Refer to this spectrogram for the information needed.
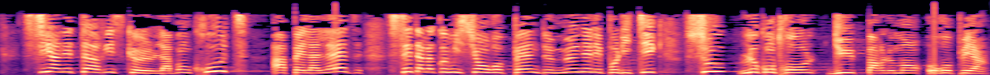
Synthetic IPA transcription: siɛ̃net̪aʁiskəlabɑ̃kʁut̪ | apɛlalɛd̪sɛt̪alakɔmisjɔ̃øʁɔpeɛnd̪əmənelepɔlit̪iksuləkɔ̃t̪χold̪ypaʁləmɑ̃øʁɔpeɛ̃

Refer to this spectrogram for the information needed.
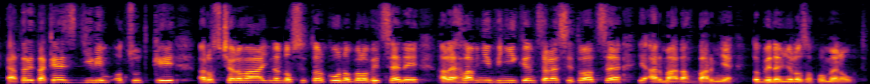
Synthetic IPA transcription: jaːt̪adɪt̪akɛːzɟiːliːmʔo̞t̪sut̪kɪaɾost͡ʃaɾo̞vaːɲiːnadno̞sɪt̪ɛlko̞wno̞bɛlo̞vɪt͡sɛnɪʔalɛɦlavɲiːmviɲikɛmt͡sɛlɛːsɪt̪uat͡sɛjɛʔaɾmaːdavbaɾmɲɛt̪o̞bɪnɛmɲɛlo̞zapo̞mɛno̞̰wt̪

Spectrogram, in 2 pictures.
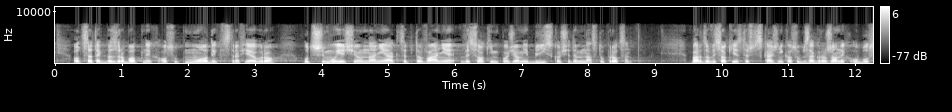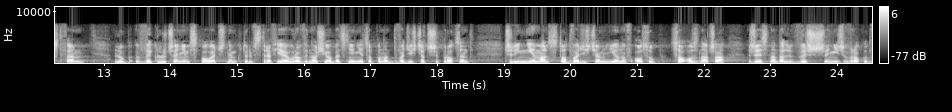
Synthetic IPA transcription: ɔ̰t̪sɛt̪ɛɡ̚bɛzɾɔbɔt̪nɘxɔ̰supmwɔd̪ɘxfst̪ɾɛ̰fʲjɛɛwɾɔ | utʂɘmujɛɕɛnaɲɛakt̪sɛpt̪ɔvaɲɛvɘsɔkʲimpɔʑɔmʲjɛblʲiskɔɕɛd̪ɛmnast̪upɾɔt̪sɛ̰nt̪ | baɾd̪zɔvɘsɔkʲijɛst̪t̪ːɛʂfskaʑɲikɔsubzaɡɾɔʐɔnɘxṵbust̪fɛmlubvɘklut͡ʂɛɲɛmspɔwɛt͡ʂnɘmkt̪uɾɘfst̪ɾɛfʲjɛɛwɾɔvɘnɔɕiɔbɛt̪sɲɛɲɛt̪sɔpɔnad̪ːvad͡ʑeɕt͡ɕatʂɘpɾɔt̪sɛnt̪ | t͡ʂɘlʲiɲɛmalst̪ɔd̪vad͡ʑeɕt͡ɕamʲilʲjɔnufɔsupt̪sɔʔɔznat͡ʂa | ʐɛjɛst̪nad̪alvɘʂːɘɲiʐvɾɔku

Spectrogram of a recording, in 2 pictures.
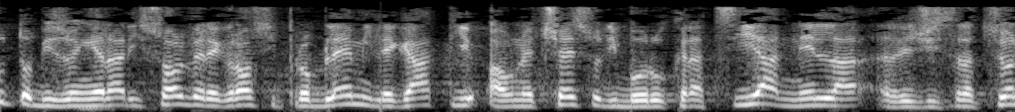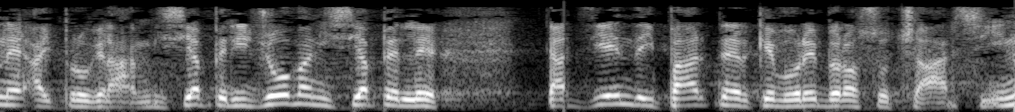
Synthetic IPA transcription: ut̪ːobizoɲːeɾarisɔlveɾeɡɾɔsːipɾoblɛːmileɡaːt̪iʔaunet͡ʃːɛsːod̪ibuɾokɾat̪siːanelːared͡ʒist̪ɾat̪sːjoːneʔajpɾoɡɾa̰mːisiːapeɾid͡ʒoːvanisiːaperle | ad̪zjɛnd̪eipart̪nerkevorɾebːeɾoasːot͡ʃa̰rsiːn

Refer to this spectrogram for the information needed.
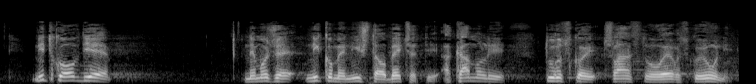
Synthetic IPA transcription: nit̪ko̞oːʋd̪je | nemoʒeniko̞meniʃt̪aobe̞t͡ɕat̪ḭʔa̰kamoli | t̪uɾskojt͡ʃlanst̪ʋoueʋɾo̞pskojuːnḭjḭ

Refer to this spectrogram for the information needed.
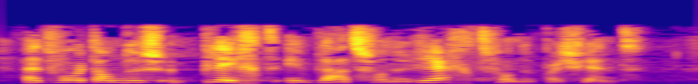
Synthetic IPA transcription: ɦətʋɔɹt̚dɑndɵsənplɪχtɪnplaːtsfɑnənrɛχtfɑndəpaʃɛnt

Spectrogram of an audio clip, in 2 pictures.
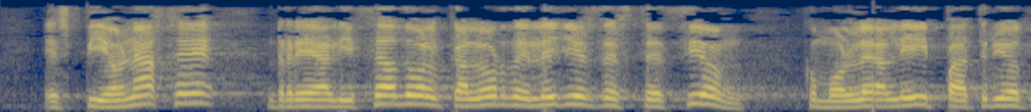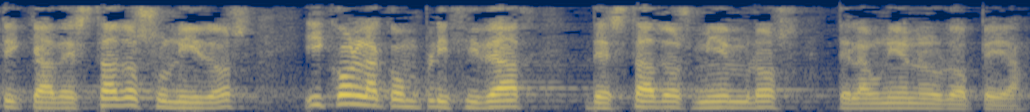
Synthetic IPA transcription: e̞spio̞naxe̞re̞aliθaðoalkalo̞ɾð̞e̞le̞ʝe̞zðesθe̞pθjo̞ŋko̞mo̞lale̞jpat̪ɾjo̞t̪ikaðe̞ːst̪aðo̞sunið̞o̞s | iko̞nlako̞mpliθiðaðd̪e̞ːst̪aðo̞zmjẽ̞mbɾo̞zðe̞launjõ̞ne̞wɾo̞pe̞a̰

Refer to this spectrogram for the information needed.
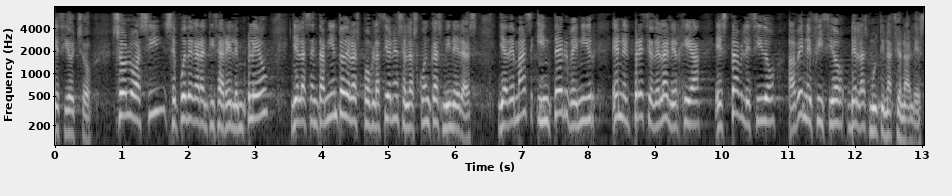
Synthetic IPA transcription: eθio̞t͡ʃo | so̞loasise̞pwe̞ðe̞ɣ̞aɾant̪iθaɾe̞le̞mple̞oje̞lasẽ̞nt̪amjẽnt̪o̞ðe̞laspo̞βlaθjo̞ne̞se̞nlaskwe̞ŋkazmĩne̞ɾas | jaðe̞masint̪e̞ɾβe̞niɾ | e̞ne̞lpɾe̞θjoð̞e̞laene̞ɾxia | e̞st̪aβle̞θiðo̞aβ̞e̞ne̞fiθjo̞ðe̞lazmult̪inaθjo̞na̰lḛs

